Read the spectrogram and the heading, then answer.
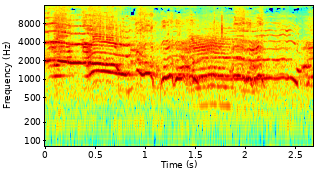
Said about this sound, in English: It was Sarah Hughes who provided the evening's primal scream, and who could blame her?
